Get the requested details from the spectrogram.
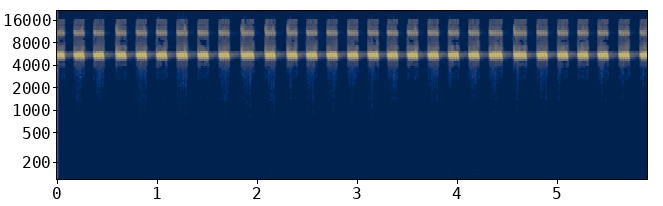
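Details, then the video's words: Short, bright, high-pitched cricket chirps from two crickets, spaced evenly at a brisk, regular pace. The recording is clean and otherwise silent. "Two Crickets Chirp Sounds"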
